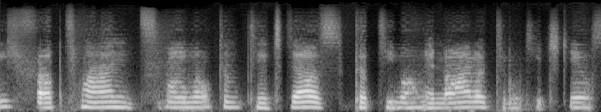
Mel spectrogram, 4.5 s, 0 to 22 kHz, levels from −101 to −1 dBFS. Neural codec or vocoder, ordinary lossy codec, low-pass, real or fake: codec, 44.1 kHz, 0.9 kbps, DAC; none; 19.8 kHz; fake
